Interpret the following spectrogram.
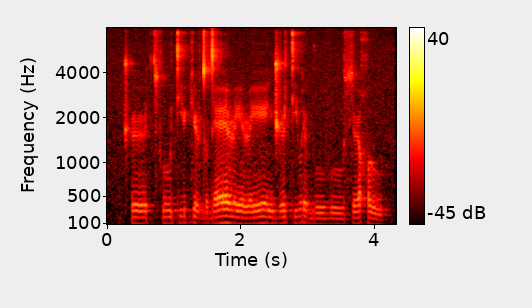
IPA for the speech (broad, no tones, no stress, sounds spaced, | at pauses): t͡ʃʼ øː t t͡sʼ uː tʲ ø kʲ ɛ ɭ d o d ɛː ɭ eː ɭ eː n d͡ʒ ø tʲ u ɾ ø b uː v uː s ø χ u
